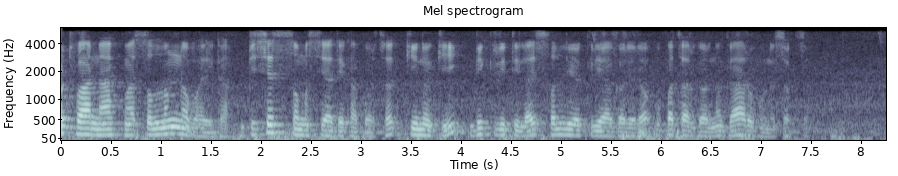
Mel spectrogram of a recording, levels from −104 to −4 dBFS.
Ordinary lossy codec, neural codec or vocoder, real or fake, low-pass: MP3, 48 kbps; none; real; 5.4 kHz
